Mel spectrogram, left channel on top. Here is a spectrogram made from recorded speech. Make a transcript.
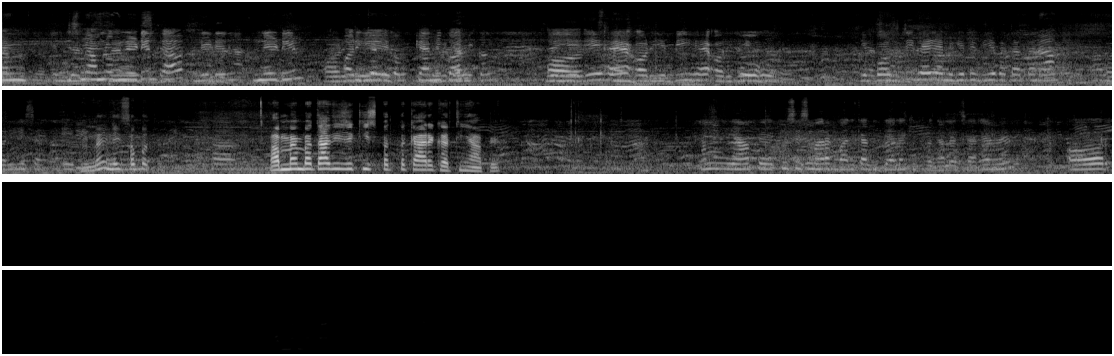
इसमें हम लोग नीडल और ये केमिकल और ये है और ये बी है और ये पॉजिटिव है या नेगेटिव ये बताता है और ये सब नहीं सब बता। अब मैम बता दीजिए किस पद पे कार्य करती हैं यहाँ पे? हम यहाँ पे कुश स्मारक बालिका विद्यालय की प्रधानाचार्य हैं और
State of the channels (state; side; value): silent; right; 57 dB below the other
